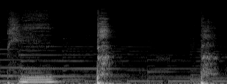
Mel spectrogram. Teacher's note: it's a voiceless sound means it's just air passing over the box so no voice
